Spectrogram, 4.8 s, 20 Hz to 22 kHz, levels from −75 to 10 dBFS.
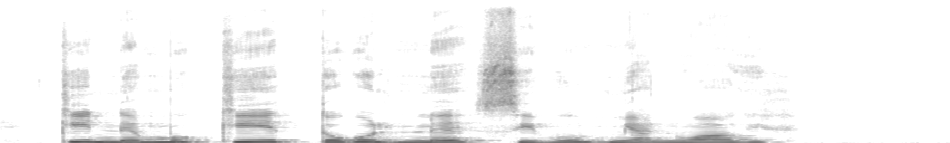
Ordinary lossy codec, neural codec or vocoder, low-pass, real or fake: none; none; none; real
